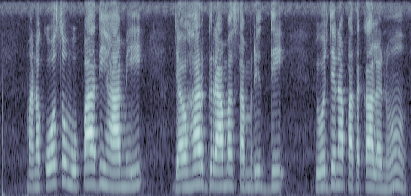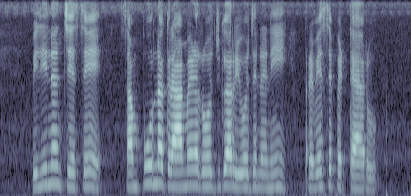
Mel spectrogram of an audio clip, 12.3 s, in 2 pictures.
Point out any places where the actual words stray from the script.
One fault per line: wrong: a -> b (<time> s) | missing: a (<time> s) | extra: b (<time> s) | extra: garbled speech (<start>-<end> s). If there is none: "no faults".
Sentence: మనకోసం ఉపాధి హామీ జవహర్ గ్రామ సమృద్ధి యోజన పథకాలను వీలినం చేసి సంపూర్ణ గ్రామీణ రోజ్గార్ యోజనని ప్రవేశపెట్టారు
no faults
